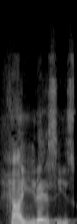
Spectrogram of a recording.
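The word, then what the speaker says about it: αἵρεσις: La palabra herejía procede del griego jairesis, con J y acento en la A.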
